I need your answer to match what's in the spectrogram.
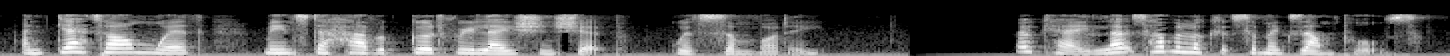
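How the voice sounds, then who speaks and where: In an online lesson, a woman English teacher explains phrasal verbs with clear, deliberate speech, lifting her voice on each new one. Her pitch is mid-range, and the audio sounds dull.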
